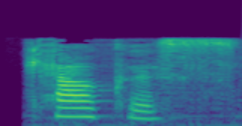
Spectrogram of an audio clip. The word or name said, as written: calchas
